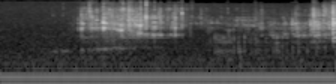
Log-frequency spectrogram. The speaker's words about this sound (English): Sorry. My glass was empty. Yeah, well, my ears are full of that noise too. It's just the ice in the glass.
